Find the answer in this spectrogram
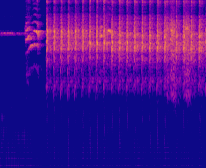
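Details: Long-tailed shrike, called cendet macan, opening with a thin steady whistle and a quick twittering phrase, then launching into a loud, harsh, rhythmic chatter of rasping notes at roughly three per second.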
